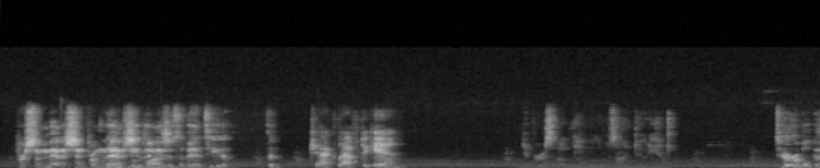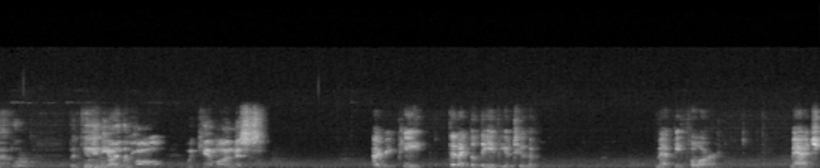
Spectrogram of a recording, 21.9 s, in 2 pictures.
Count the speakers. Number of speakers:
4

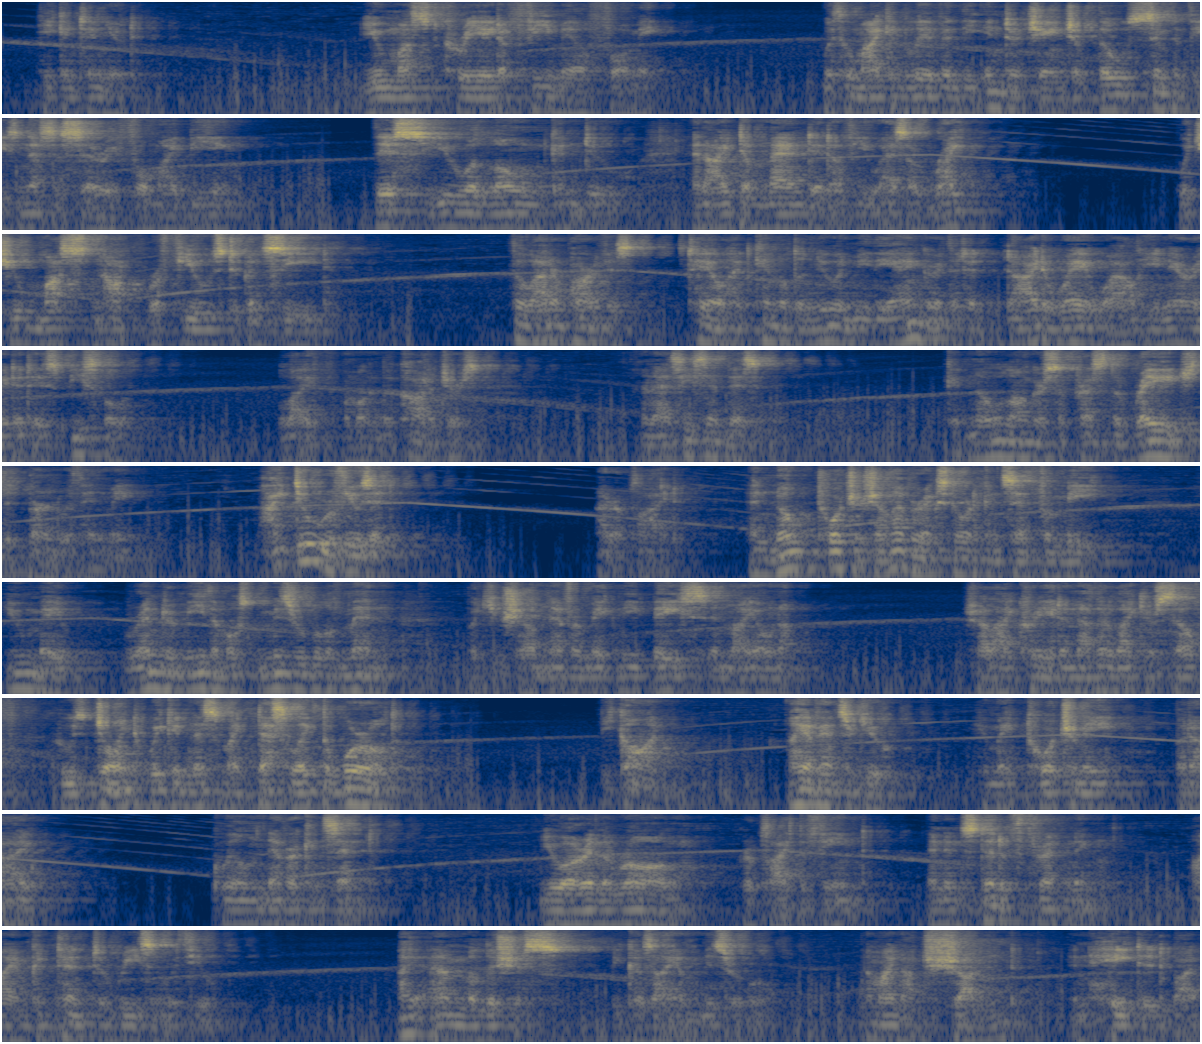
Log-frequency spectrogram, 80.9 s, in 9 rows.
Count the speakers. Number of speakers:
1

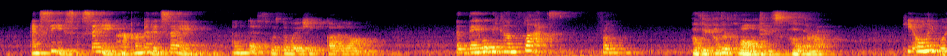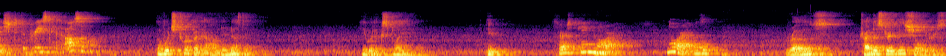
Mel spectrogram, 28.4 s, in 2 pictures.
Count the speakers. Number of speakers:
6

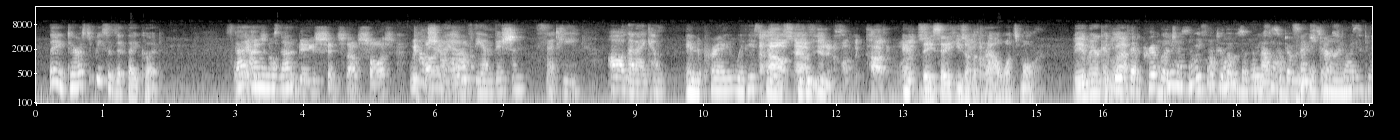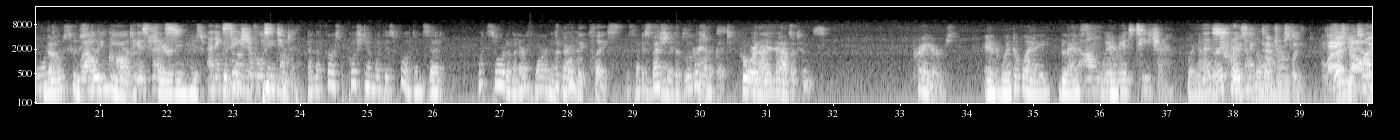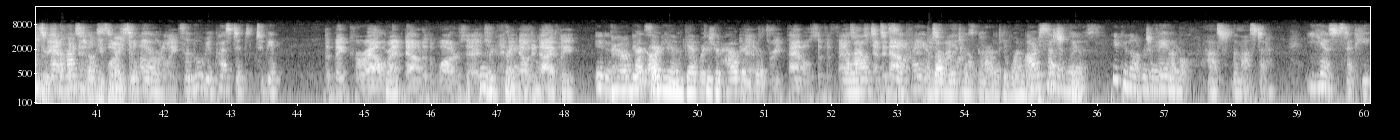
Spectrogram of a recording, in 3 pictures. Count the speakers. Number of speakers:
8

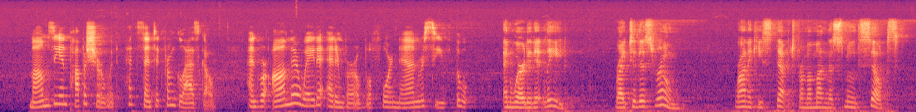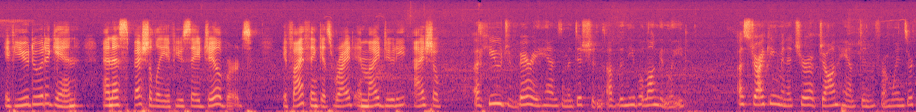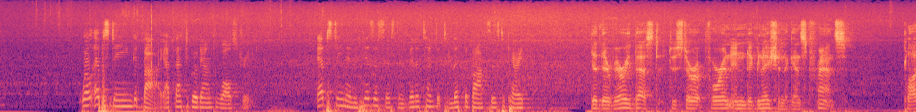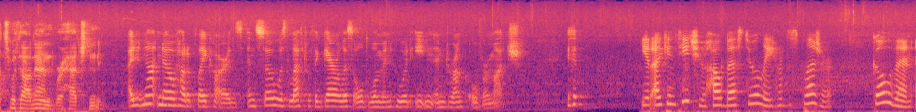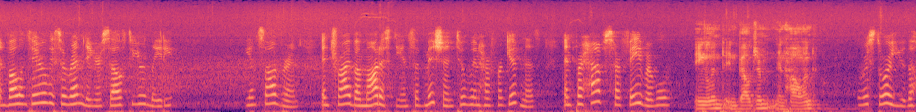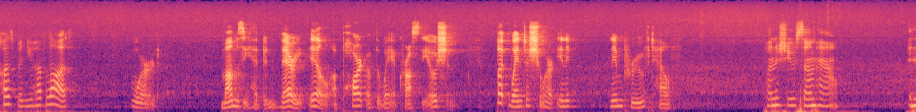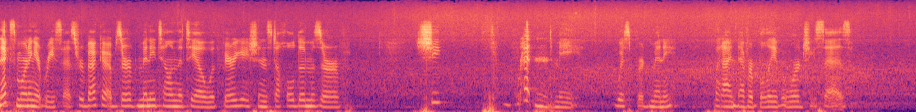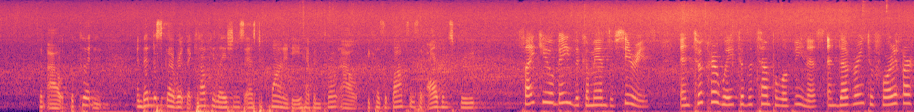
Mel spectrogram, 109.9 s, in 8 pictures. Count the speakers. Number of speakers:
8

